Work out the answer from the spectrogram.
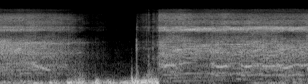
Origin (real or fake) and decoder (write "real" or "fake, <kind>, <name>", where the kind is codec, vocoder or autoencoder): fake, codec, SNAC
